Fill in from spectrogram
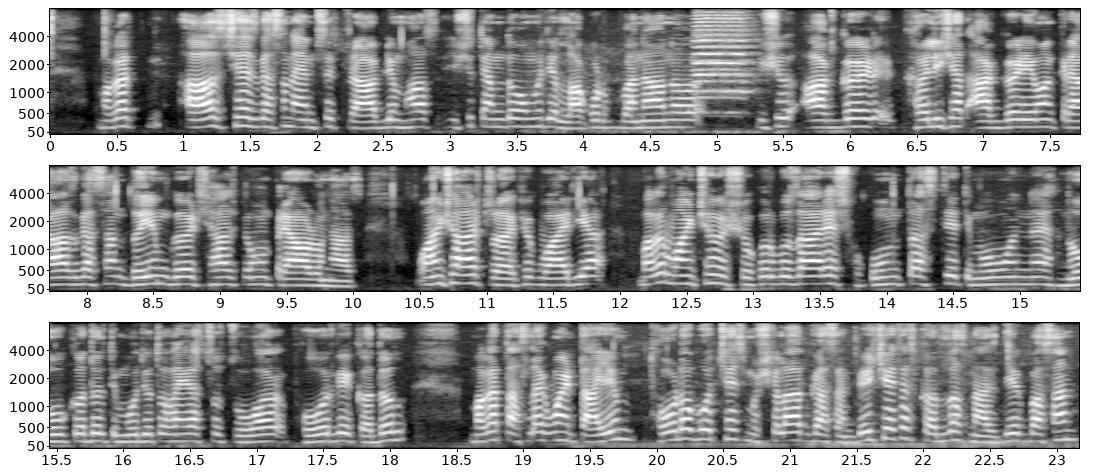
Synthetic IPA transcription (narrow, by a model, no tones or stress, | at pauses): mɐɡɐɾaːzt͡ʃʰazɡasanemsikspɾaːblimɦasiʃut̪emd̪oʋmud̪elakuʈbɐnaːnəjiɕuaɡəɽʲkʰəliʃʰat̪ʰɐɡəɽeʋankɾʲaːzɡasand̪əjimɡəʈt͡ʃʰaːzpʲeʋɐnpɾʲaːɽunɦaz | ʋant͡ʃʰuaʈɾaːpʰikʋaːɾja | mɐɡɐɾʋɐnt͡ʃʰɐʃukɾɡuzaːɾesɦukumt̪ɐst̪et̪imoʋɐnɐnəwkəd̪əlt̪imoːd̪iwt̪ɐsanjat̪sut͡soɾpʰoːɾʋekəd̪əl | mɐɡɐɾt̪ɐt̪ʰlɐɡʲʋɐnʲʈajimt̪ʰoːɽɐbot̪̚t͡ʃʰasʲmuʃkilaːt̪ɡɐsanbet͡ʃʰet̪ʰʲɐskɐd̪lɐsnazd̪ik̚bɐsan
